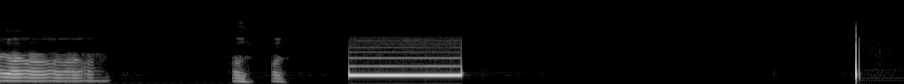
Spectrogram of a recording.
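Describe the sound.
A phone line's ringback tone heard after dialing a prank call: a voice at the start, then a single steady one-second tone in silence, and a sharp click near the end.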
